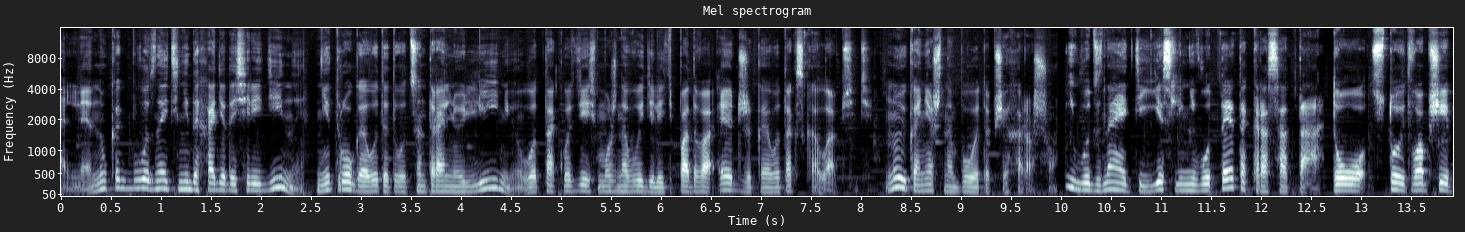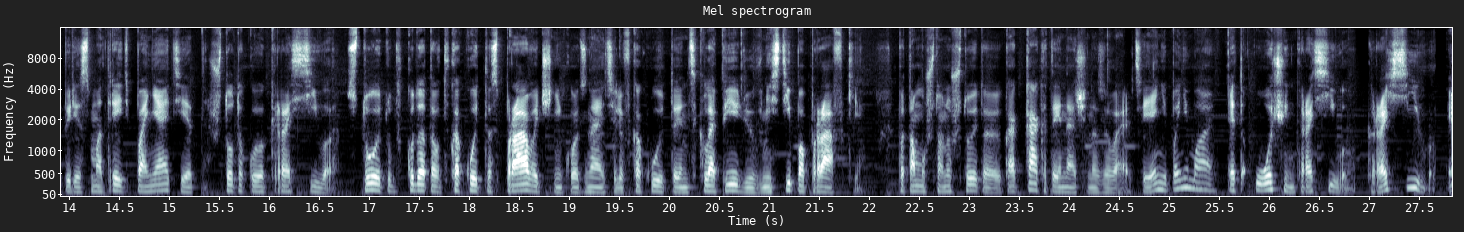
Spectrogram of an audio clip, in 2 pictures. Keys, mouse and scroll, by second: 0.0 scroll down 1, 0.4 scroll up 1, 8.0-9.9 middle drag, 10.0-10.3 scroll up 1, 10.3 Tab, 10.7 middle drag, 11.4 click, 12.0 scroll down 1, 12.4 shift+middle click, 12.6-13.8 scroll up 1, 19.7 ctrl+s, 19.9-20.2 scroll down 1, 20.4 shift+middle click, 20.8 scroll up 1, 22.0-22.6 scroll down 1, 22.8-23.7 scroll up 1, 23.7 scroll down 1, 24.2 shift+middle click, 25.5 middle click, 26.8 ctrl+s.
